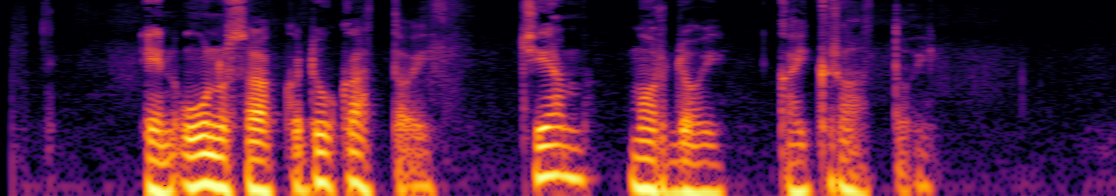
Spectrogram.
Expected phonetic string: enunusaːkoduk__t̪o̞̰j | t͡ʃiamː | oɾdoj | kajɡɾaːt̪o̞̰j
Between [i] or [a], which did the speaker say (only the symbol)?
a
